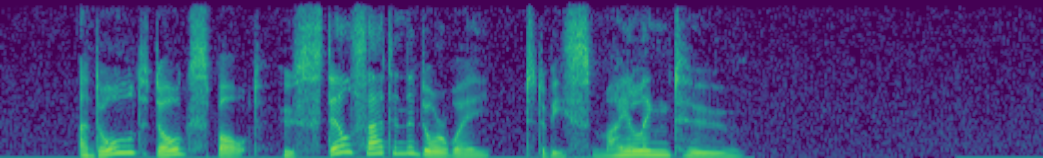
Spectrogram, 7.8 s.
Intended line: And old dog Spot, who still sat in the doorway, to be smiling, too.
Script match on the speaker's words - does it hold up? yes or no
yes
